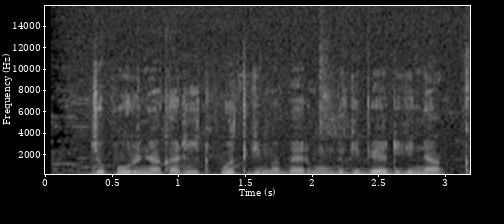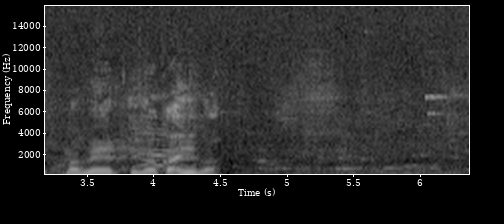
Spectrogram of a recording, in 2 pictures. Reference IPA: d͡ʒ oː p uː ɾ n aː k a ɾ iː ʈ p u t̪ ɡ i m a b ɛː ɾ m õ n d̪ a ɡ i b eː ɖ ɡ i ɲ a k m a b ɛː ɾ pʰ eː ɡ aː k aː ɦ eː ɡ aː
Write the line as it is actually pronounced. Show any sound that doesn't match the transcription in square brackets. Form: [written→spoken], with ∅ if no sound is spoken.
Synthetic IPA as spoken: d͡ʒ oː p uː ɾ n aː k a ɾ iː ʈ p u t̪ ɡ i m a b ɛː ɾ m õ n d̪ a ɡ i b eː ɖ ɡ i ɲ a k m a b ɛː ɾ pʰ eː ɡ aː k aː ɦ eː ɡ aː

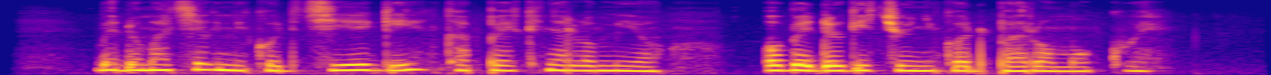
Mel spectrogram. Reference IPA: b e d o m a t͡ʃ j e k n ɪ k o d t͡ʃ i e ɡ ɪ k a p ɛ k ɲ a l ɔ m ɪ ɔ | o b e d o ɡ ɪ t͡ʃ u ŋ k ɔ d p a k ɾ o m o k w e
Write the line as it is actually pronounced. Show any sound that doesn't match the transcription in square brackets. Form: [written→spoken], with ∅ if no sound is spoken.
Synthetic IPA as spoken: b e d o m a t͡ʃ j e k n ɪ k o d t͡ʃ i e ɡ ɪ k a p ɛ k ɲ a l ɔ m ɪ ɔ | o b e d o ɡ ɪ t͡ʃ u [ŋ→ɲ] k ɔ d p a [k→∅] ɾ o m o k w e

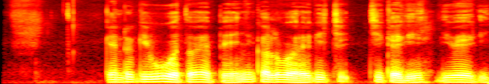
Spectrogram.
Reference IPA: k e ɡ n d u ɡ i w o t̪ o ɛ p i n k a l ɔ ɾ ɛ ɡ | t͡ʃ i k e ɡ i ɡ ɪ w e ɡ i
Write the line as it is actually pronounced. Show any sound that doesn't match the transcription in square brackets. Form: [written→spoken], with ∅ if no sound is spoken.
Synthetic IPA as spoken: k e [ɡ→∅] n d [u→o] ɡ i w o t̪ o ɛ p i [n→ɲ] k a l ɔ ɾ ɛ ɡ | t͡ʃ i k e ɡ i ɡ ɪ w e ɡ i

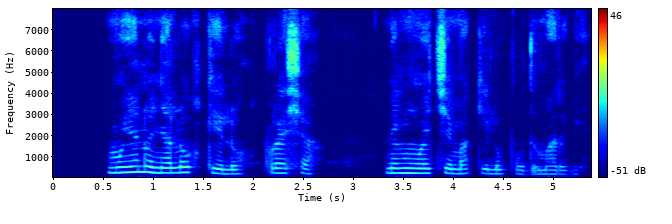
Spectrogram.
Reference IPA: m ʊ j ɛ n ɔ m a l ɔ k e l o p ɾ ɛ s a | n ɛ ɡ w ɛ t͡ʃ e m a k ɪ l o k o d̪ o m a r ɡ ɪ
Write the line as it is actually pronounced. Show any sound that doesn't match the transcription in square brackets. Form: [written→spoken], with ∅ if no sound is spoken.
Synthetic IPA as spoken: m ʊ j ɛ n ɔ [m→ɲ] a l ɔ k e l o p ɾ ɛ [s→ʃ] a | n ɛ [ɡ→ŋ] w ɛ t͡ʃ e m a k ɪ l o [k→p] o d̪ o m a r ɡ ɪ

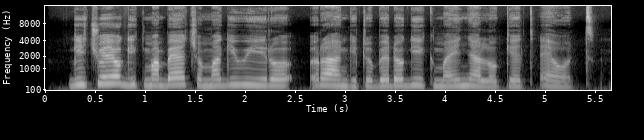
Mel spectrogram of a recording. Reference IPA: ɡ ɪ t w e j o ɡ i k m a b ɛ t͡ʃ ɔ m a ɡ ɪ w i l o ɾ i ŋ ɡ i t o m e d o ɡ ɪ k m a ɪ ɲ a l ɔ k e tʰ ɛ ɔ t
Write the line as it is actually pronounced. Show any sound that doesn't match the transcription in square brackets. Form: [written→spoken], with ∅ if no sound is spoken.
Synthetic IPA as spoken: ɡ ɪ [t→t͡ʃ] w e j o ɡ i k m a b ɛ t͡ʃ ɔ m a ɡ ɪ w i [l→ɾ] o ɾ [i→a] ŋ ɡ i t o [m→b] e d o ɡ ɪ k m a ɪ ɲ a l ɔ k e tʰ ɛ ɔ t

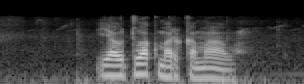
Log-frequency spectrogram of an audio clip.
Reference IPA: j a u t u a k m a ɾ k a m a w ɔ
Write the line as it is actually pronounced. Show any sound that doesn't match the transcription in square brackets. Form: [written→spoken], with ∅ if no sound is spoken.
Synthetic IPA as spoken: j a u t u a k m a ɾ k a m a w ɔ

